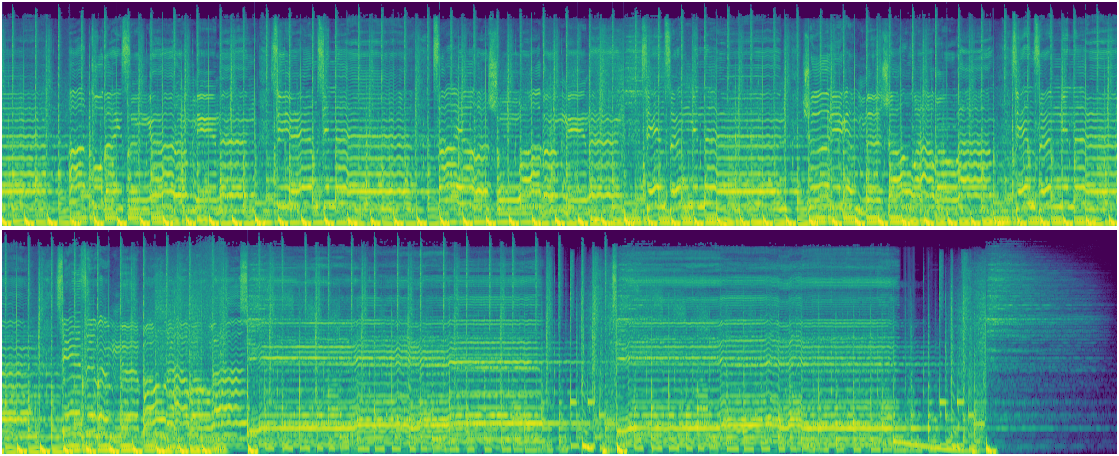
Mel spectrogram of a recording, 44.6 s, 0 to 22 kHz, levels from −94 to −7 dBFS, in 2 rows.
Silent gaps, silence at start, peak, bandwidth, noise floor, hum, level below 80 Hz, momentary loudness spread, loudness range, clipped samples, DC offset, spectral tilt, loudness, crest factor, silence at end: none; 0 s; 0 dBFS; over 20 kHz; -53 dBFS; none; -18 dBFS; 3 LU; 3 LU; under 0.1%; under 0.1%; -4.5 dB/octave; -12 LUFS; 12 dB; 1.65 s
